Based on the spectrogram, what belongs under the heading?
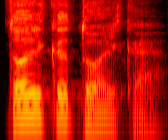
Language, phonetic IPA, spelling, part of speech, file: Russian, [ˈtolʲkə ˈtolʲkə], только-только, adverb, Ru-только-только.ogg
- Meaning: 1. only just (barely) 2. only just (just recently)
